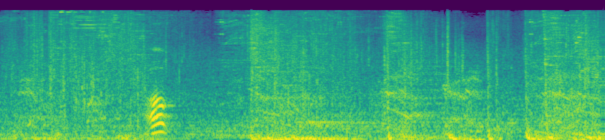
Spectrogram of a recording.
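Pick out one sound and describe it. Ice cracks and shatters in bursts.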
